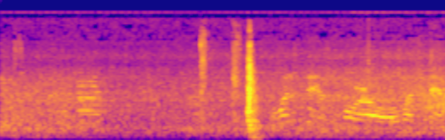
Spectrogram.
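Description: A car door shuts once with a sharp clunk about halfway through, over the steady noise of a car and roadside. Short falling pitched tones sound near the end.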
